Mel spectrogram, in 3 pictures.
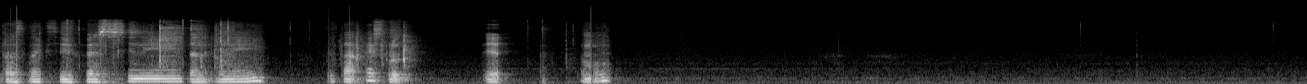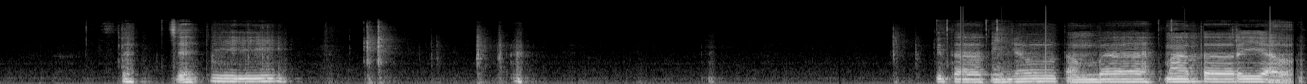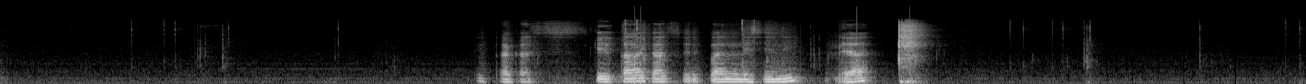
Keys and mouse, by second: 0.4 click, 2.0 middle click, 3.6 e, 5.0 click, 5.4-6.6 drag, 6.6-13.7 middle drag, 16.5 KP_1, 21.7 Tab, 22.2 click, 22.7 click, 24.4 click, 25.5-27.2 drag, 27.5 click, 28.1-29.3 middle drag, 32.2-33.8 drag, 34.9 s, 36.0 click, 36.4 click, 36.8-37.9 middle drag, 38.7 click.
